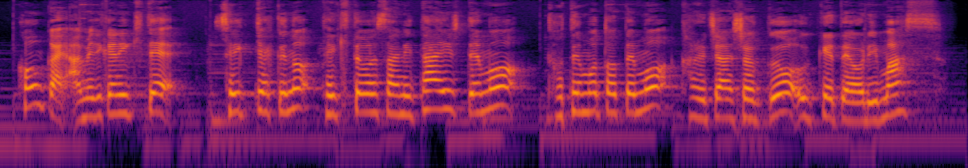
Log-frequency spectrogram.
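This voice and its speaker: With music playing behind her, a woman speaks at a moderate pace in an upbeat tone and a fairly high pitch. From Japan. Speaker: English teacher. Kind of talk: casual talk to camera.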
